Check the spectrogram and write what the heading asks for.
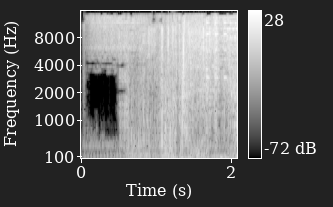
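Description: A YouTube intro sound effect starting out of silence: a dense, noisy sound that swells up over about the first second, then stays loud with several sharp hits.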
